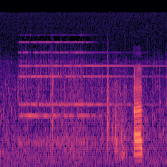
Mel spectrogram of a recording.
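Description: A payphone rings once in a short, loud, warbling electronic burst near the end, following a steady high-pitched hum and a few soft knocks and rustles.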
